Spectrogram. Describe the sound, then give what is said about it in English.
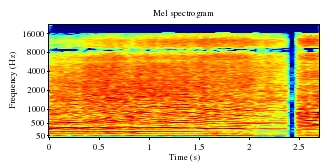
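A race car engine revs loudly and steadily, its high droning tone holding and rising slightly, then cutting out abruptly for a split second before roaring back. “Oh, this is some race car shit.”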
